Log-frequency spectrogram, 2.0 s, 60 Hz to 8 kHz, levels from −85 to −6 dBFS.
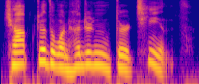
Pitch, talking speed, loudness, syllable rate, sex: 175 Hz, 180 wpm, -18 LUFS, 5.4 syllables/s, male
